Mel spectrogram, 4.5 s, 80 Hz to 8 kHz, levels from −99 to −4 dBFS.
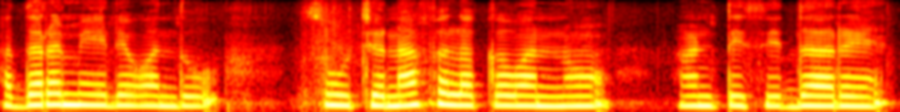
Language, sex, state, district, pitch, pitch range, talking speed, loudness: Kannada, female, Karnataka, Bidar, 260 Hz, 255-275 Hz, 80 wpm, -14 LUFS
